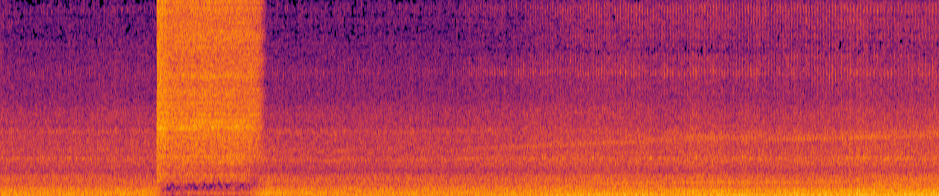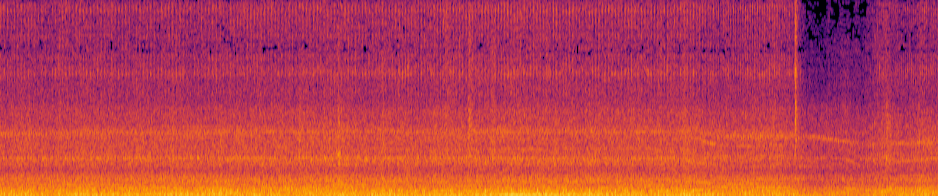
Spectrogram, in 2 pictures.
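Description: A stopped vehicle's engine idling, with a loud hiss about two seconds in that lasts over a second. From about eight seconds the engine runs faster and louder, then settles back with a sharp click near the end.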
